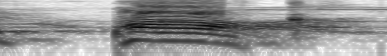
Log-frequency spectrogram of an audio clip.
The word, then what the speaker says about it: park: इसी तरह PARK, British में बोलेंगे पार्क। क्या बोलेंगे? पार्क, पार्क, extra puff of एयर, पार्क, ठीक है।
